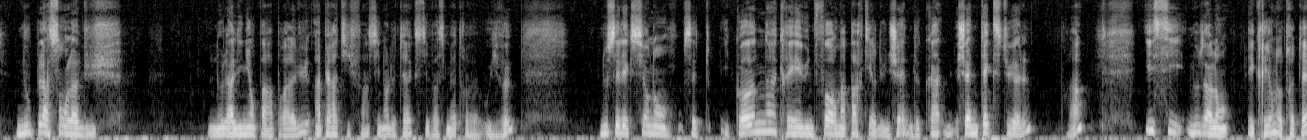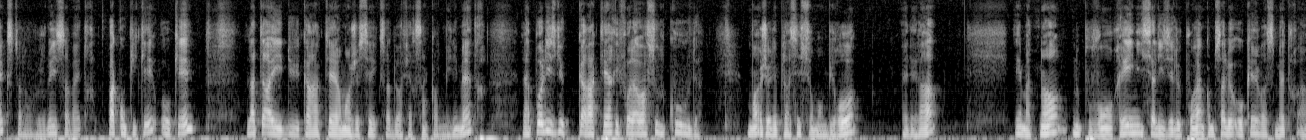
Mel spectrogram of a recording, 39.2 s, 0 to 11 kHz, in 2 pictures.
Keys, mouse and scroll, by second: 1.2 click, 2.9 click, 15.2 click, 17.5 click, 19.8 shift+o, 21.1 shift+k, 23.9 click, 25.2 KP_5, 25.6 KP_0, 28.3 click, 30.9 click, 32.7 click, 33.7 click, 38.4 click.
